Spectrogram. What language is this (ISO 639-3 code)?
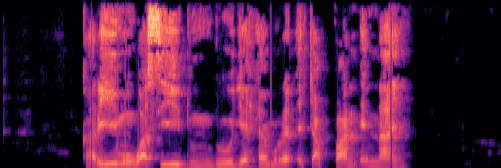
fue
